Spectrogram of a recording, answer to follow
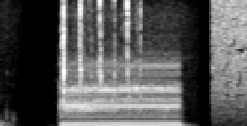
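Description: A harsh, steady electronic buzzer sounds for about a second, the game-show style error buzz that marks a wrong answer. It is followed near the end by a short burst of TV static hiss.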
